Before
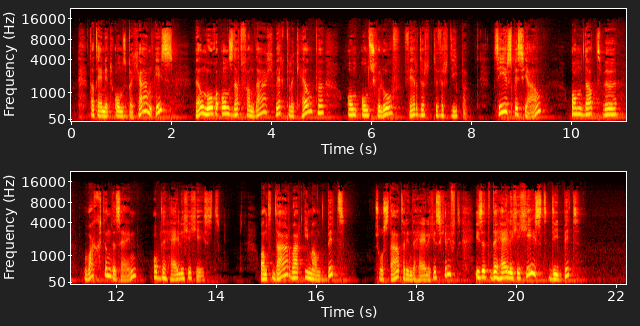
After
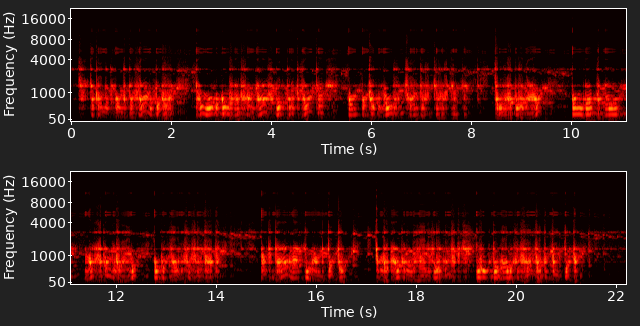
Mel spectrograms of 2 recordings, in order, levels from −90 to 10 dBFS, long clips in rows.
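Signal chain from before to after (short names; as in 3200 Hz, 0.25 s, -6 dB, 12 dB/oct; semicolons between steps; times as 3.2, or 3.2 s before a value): 6.89–9.15 cycle switcher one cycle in 3, muted; careless resampling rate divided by 8×, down none, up zero stuff; compressor 6:1, threshold -13 dBFS, peak gain reduction 15.5 dB; RIAA curve recording; notch 4700 Hz, Q 6.4; octave resonator F, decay 0.13 s; frequency-shifting echo 0.292 s, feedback 48%, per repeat -150 Hz, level -15 dB; auto-wah 450–2500 Hz, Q 3.4, down, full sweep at -36 dBFS; bell 1000 Hz +12 dB 1.1 oct; gain +8.5 dB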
